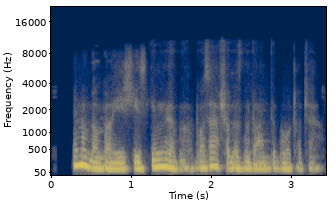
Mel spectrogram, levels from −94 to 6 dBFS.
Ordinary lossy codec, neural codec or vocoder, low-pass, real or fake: Opus, 24 kbps; codec, 24 kHz, 0.9 kbps, WavTokenizer, medium music audio release; 10.8 kHz; fake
